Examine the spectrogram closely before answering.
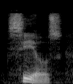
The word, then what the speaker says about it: SELS: In 1952, the severe local storms unit known as SELS and pronounced SEALs was established within the US weather bureau in Washington DC.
